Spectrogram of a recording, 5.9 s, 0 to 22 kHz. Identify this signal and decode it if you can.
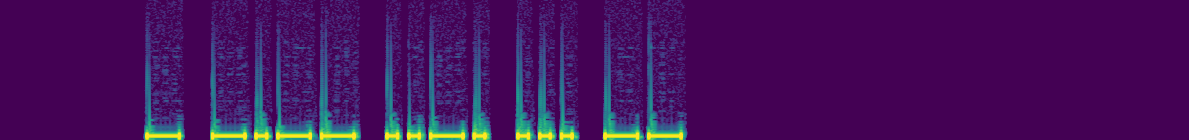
Morse code, heard as a keyed tone, about 22 wpm, 700 Hz. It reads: TYFSM
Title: Code Groups - 5 Letters - 22wpm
